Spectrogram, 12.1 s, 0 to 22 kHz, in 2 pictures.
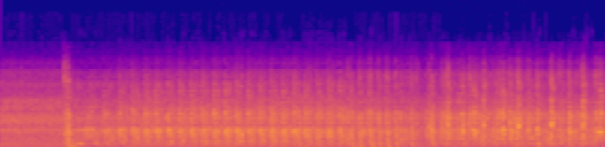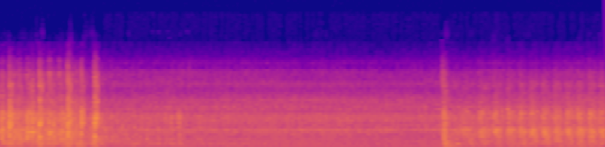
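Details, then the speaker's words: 1086 diesel after injection pump work, fuel filters not changed: at wide open throttle it catches with a rough, skipping chug for three or four seconds, then fades out as if fuel shut off; starts then stalls, cause unclear. "what it's doing is wide open throttle it'll crank up for like three or four seconds i'll show you in a minute it sounds like it's skipping and it's like you just shut the fuel back off"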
